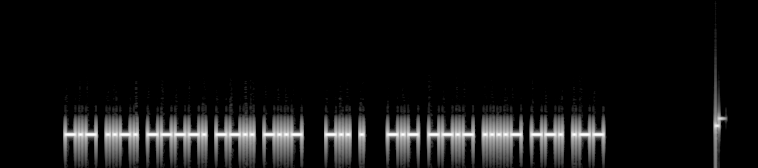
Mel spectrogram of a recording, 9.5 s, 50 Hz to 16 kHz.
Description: Morse code, heard as a keyed tone, about 28 wpm, 700 Hz. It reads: KF9ZX DE KQ4GW
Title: USA Callsign DE Callsign - 5 Characters - 28wpm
